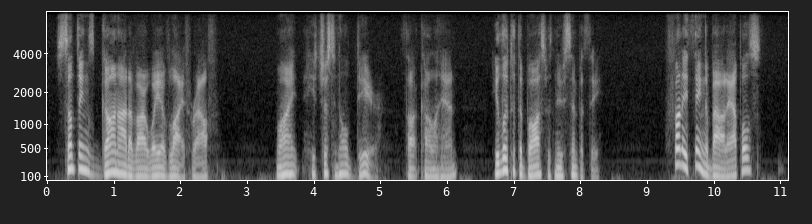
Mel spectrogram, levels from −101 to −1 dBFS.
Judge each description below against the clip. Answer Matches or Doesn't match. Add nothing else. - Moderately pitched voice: Doesn't match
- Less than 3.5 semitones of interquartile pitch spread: Doesn't match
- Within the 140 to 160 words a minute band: Matches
